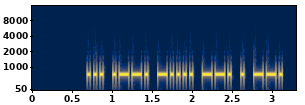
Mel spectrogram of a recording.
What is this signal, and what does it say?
Morse code, heard as a keyed tone, about 30 wpm, 700 Hz. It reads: SP6GEG
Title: DXCC-100 Call Signs - 6 Characters - Repeated 3x - 30wpm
